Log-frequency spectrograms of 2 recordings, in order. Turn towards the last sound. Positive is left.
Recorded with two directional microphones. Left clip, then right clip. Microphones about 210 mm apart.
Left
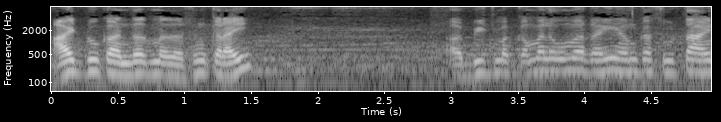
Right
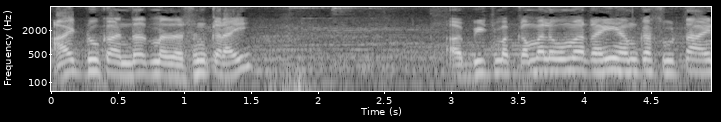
turn(degrees=10)  # may be behind; listen again after turning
